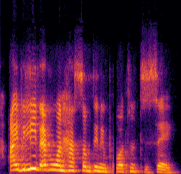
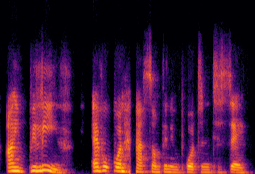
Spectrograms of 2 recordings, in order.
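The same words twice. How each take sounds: First: The sentence is spoken at a much faster pace. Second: The sentence is spoken at a comfortable, moderate pace. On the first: "I would say it fifty percent faster" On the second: "at a pace that I feel is more comfortable to me"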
